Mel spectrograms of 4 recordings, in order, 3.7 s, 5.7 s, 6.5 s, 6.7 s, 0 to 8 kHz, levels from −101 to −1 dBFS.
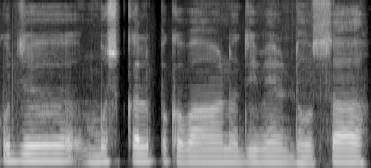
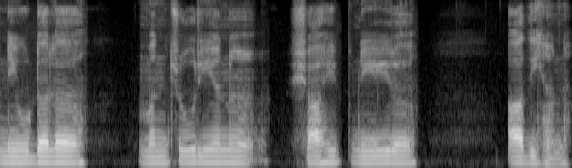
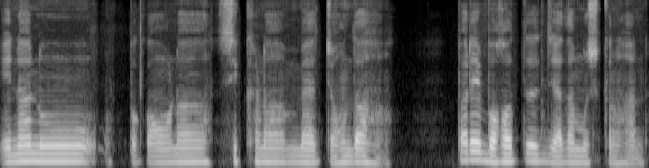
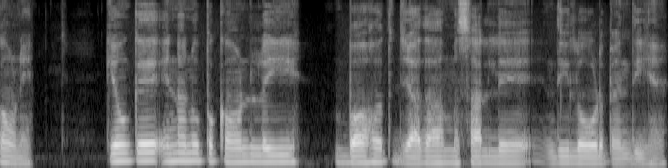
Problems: none marked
